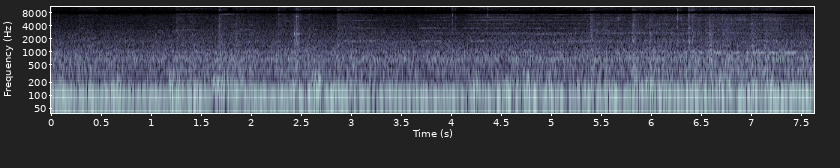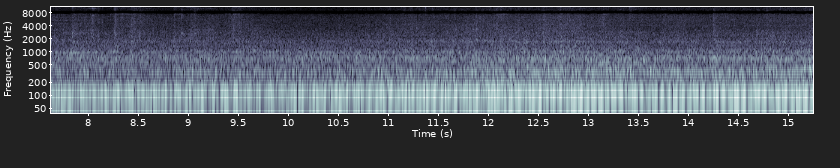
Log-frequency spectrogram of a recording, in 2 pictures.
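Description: CSX freight train led by a GE Evolution-series diesel locomotive approaching: the engine's deep rumble grows steadily louder as it nears, through the second half.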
